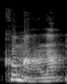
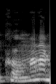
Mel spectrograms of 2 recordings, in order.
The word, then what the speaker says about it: Comala: Detto questo, iniziamo il nostro discorso sulle Aule Studio, perché partiamo da una di quelle più forse famose, che si chiama Comala, non Comala, mi raccomando l'accento è sulla seconda A, che si trova in corso Francesco Ferrucci 65.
